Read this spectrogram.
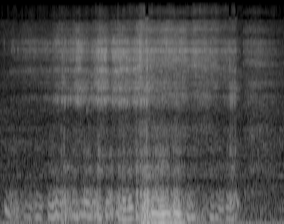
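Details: A very tired puppy named Tinky, asleep, snores in a low rattling rasp, one drawn-out breath swelling louder in the middle then fading, over a steady low background hum.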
